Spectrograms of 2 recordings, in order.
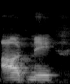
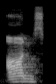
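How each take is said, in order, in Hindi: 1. नाम 'eh' स्वर पर खत्म होता है। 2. नाम व्यंजन पर खत्म होता है, कोई स्वर नहीं। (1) "नॉट आर्ने" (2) "आर्न स्लॉट जो हॉलैंड में बोला जाता है"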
